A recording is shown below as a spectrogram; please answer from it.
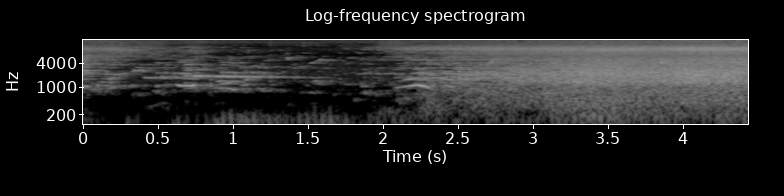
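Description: Sea surf washing onto a beach, a steady broadband wash building after a quieter start with a few smaller swells, wind noise on the microphone and faint talk early on.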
